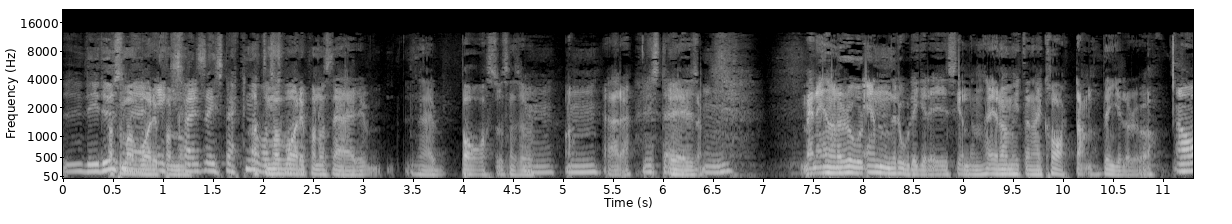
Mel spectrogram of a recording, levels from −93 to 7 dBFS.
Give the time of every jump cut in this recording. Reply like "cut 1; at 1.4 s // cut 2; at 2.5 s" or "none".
cut 1; at 5.0 s // cut 2; at 6.3 s // cut 3; at 8.0 s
